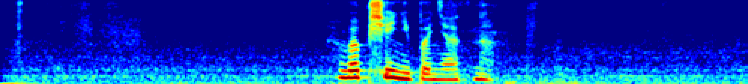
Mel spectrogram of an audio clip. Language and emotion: Russian, neutral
